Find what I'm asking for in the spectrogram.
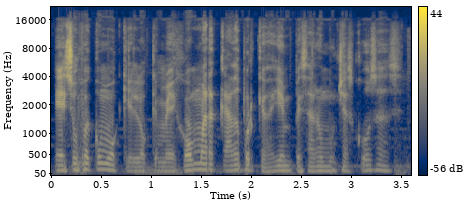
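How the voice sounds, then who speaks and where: Man, Mexican Spanish accent, casual storytelling, middle pitch, repeats himself, faint music behind. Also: steady tone, fast talker, a little mellow. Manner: chatty, repeats phrases while recalling.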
